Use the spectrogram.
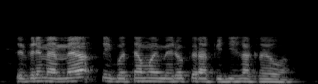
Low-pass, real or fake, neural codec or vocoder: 3.6 kHz; real; none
